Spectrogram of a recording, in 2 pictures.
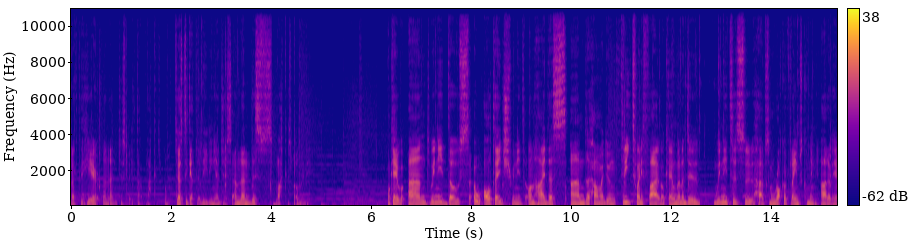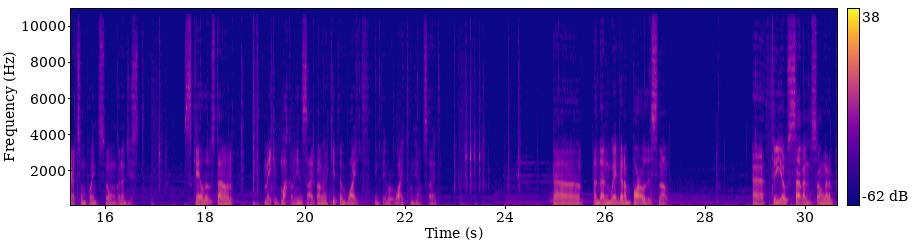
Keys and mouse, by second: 0.8 g, 2.6 middle click, 2.8 3, 3.1 click, 3.5 ctrl+shift+click, 4.1 g, 5.9 g, 6.3 middle click, 6.7 middle click, 7.4 middle click, 8.2 alt+h, 8.5 middle click, 10.8 shift+middle click, 11.3 middle click, 11.7 3, 11.9 shift+click, 12.5 shift+click, 13.5 i, 14.4 middle click, 14.9 e, 16.8 s, 18.7 ctrl+KP_Add, 21.2 click, 21.2 g, 21.6 middle click, 22.4 middle click, 22.7 2, 23.1 a, 23.5 alt+shift+click, 23.9 s, 25.2 middle click, 26.5 click, 27.8 middle click, 29.7 click, 30.3 l.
